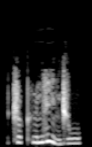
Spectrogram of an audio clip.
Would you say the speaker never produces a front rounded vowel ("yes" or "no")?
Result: yes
